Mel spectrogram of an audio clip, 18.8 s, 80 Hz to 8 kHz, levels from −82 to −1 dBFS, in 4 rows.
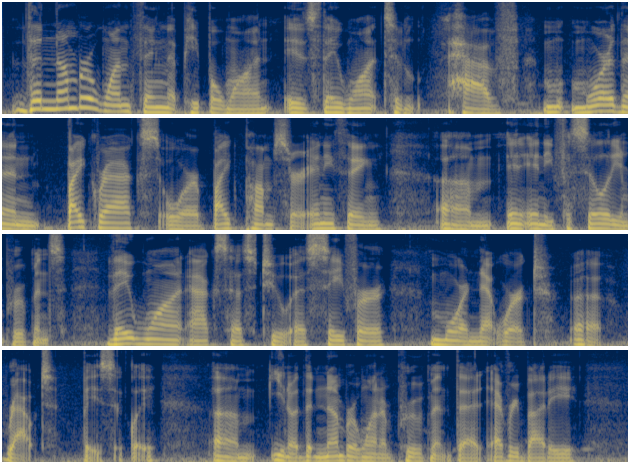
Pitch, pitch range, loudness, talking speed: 115 Hz, 105-130 Hz, -21 LUFS, 150 wpm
